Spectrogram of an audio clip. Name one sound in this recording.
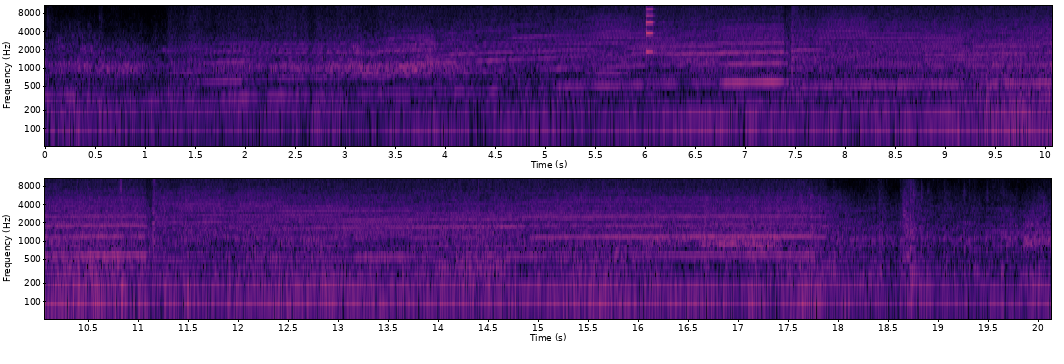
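A racing car engine revs up through the gears, whining higher with each shift.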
